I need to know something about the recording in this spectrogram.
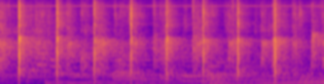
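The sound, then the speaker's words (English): A church audience claps hands in unison as a hand clap of praise to the Lord during a Father's Day worship service, a steady beat of eight sharp claps roughly a third of a second apart, over a faint sustained musical hum with no voices. “Let's worship the Lord with a hand clap of praise today.”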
